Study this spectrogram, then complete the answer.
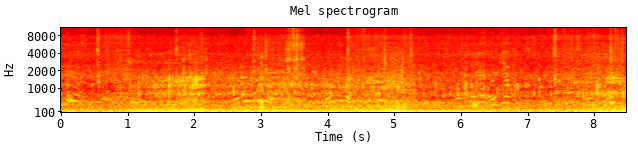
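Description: An off-road vehicle's engine revs hard and strains.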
